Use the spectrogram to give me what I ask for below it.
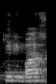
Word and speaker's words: Kiribati: कभी नहीं सुना होगा इसका नाम का स्थानीय उच्चारण किरी बास होता है किरीबाती की दुर्दशा ध्रुवीय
